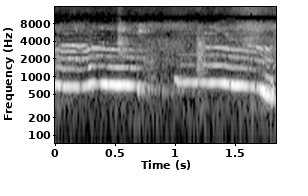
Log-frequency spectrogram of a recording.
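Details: Female husky 'singing' during brushing at a Sofia, Bulgaria grooming salon: two sustained tonal howls with layered overtones, the first held about two-thirds of a second, the second longer and ending in a falling slur.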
